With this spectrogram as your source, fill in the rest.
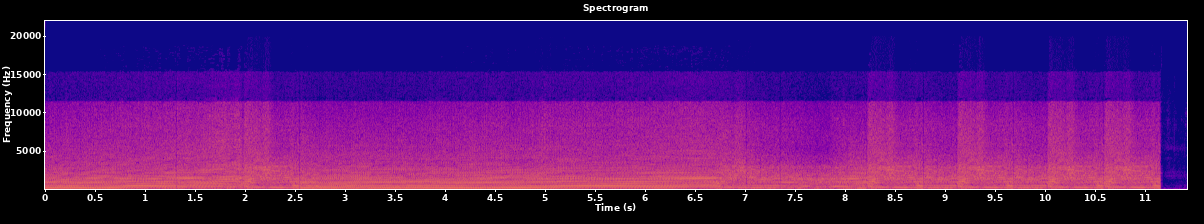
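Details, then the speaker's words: Honda B/K-series manual gearbox: revs climb and drop on 2nd–3rd and 3rd–4th upshifts, with a quick grind as the sleeve engages each gear, although the synchros and gear teeth look fine. "You can actually hear the sleeve going on and grinding a bit and then going into gear. So there's really fast grind and then it goes into gear, grind and it goes into gear."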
